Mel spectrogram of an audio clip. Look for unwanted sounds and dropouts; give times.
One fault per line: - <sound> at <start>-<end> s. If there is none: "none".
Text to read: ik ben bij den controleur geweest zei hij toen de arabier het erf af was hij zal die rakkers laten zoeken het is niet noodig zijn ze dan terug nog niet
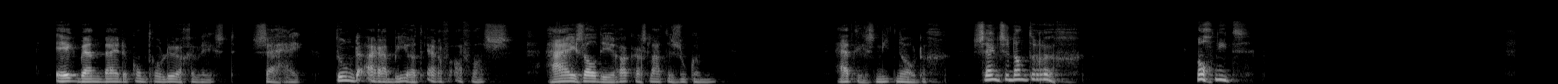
none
